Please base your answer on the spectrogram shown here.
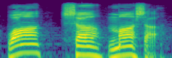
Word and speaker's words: Wasamasa: The Wasama Swamps is pronounced Wa-Sama. Okay, I've got to do this. I'm trying to. Wa-sa-masa. Oh, Wasamasa. You mean I left off a syllable?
